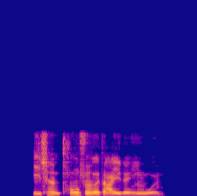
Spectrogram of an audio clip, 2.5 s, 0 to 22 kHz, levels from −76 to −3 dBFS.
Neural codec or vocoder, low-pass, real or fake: codec, 16 kHz in and 24 kHz out, 1.1 kbps, FireRedTTS-2 codec; 7.2 kHz; fake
